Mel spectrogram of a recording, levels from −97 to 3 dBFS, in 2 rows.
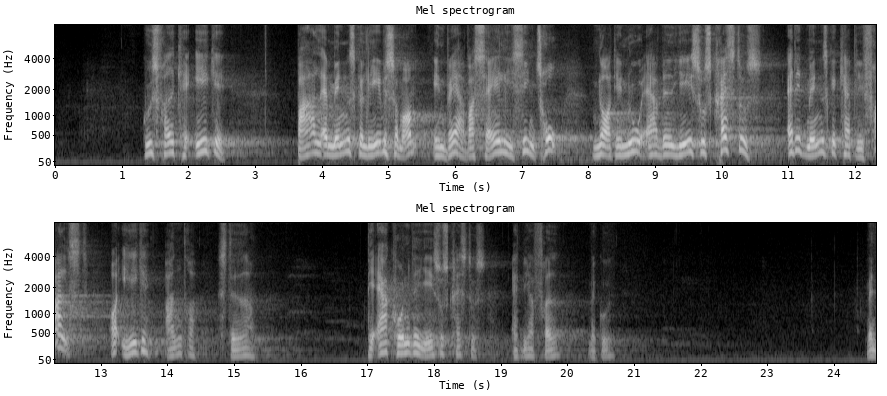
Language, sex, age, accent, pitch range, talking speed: Danish, male, 60-79, native, 105-155 Hz, 115 wpm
